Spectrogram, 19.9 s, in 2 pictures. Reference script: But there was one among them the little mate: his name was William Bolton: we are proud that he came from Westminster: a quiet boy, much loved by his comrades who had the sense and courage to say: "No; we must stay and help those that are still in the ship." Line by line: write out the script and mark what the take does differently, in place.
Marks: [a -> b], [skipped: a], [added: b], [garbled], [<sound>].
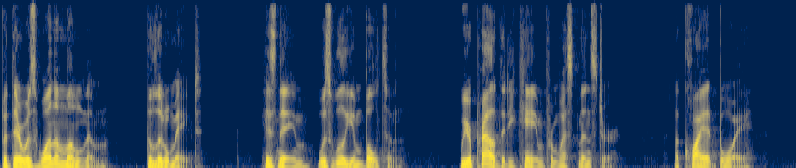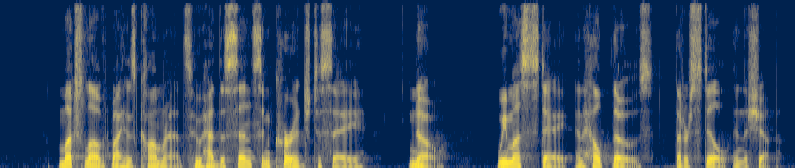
But there was one among them the little mate: his name was William Bolton: we are proud that he came from Westminster: a quiet boy, much loved by his comrades who had the sense and courage to say: "No; we must stay and help those that are still in the ship."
